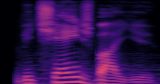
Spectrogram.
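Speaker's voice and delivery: loud, high, fervent preacher cry; pleading preacher altar call. Real, not acted. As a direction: preach the altar call at full force over music. Altar call at full force.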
